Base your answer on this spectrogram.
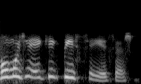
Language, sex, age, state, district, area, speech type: Hindi, female, 30-45, Madhya Pradesh, Hoshangabad, urban, conversation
